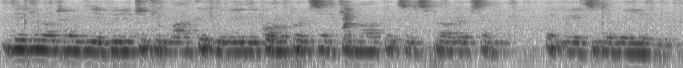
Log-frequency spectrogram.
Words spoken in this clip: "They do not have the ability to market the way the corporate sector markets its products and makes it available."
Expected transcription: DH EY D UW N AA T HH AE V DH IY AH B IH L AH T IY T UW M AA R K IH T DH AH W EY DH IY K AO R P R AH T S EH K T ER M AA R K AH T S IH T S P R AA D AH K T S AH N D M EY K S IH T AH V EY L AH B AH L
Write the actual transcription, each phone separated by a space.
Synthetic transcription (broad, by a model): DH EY D UW N AA T HH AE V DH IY AH B IH L AH T IY T UW M AA R K IH T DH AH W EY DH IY K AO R P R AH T S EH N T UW M AA R K AH T S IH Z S P R AA D AH K T S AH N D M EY S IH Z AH V EY L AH B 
